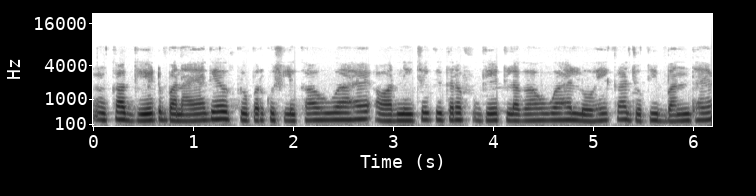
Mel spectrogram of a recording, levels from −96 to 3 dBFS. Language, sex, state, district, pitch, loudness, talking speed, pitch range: Hindi, female, Chhattisgarh, Balrampur, 200 Hz, -17 LUFS, 240 wpm, 195-210 Hz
